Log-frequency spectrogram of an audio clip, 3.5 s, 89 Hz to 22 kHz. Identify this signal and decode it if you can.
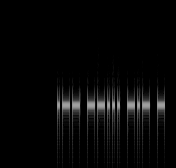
Morse code, heard as a keyed tone, about 25 wpm, 700 Hz. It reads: W7KT
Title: Speed Racing - USA 1x2 Call Signs 20wpm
